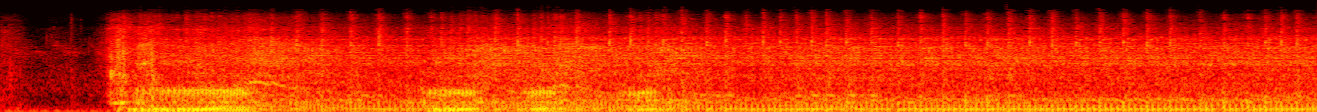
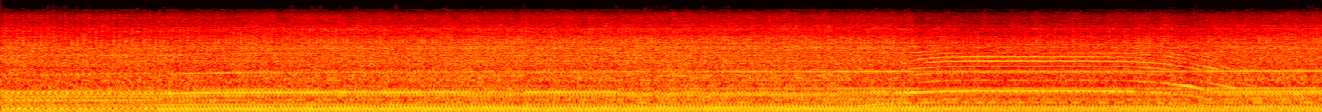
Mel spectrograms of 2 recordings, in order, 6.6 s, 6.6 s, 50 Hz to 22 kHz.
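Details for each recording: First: Stihl BG55 two-stroke leaf blower with a new carburetor. It runs at a steady high buzz with lazy surges and dips when the throttle moves. Owner says it doesn't quite bog, but throttle response is poor. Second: Stihl BG55 leaf blower two-stroke after new carburetor, fuel line and air filter base: steady even buzz at half choke, then smooth at full run with no stumbling or surging; normal idle and run.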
